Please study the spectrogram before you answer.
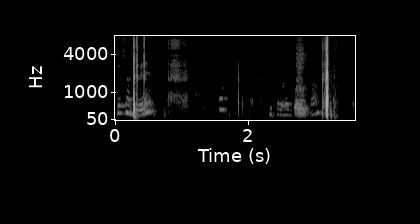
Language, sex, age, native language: Icelandic, male, 8, Icelandic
